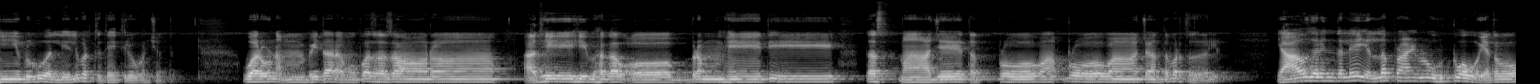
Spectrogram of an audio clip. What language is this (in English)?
Kannada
